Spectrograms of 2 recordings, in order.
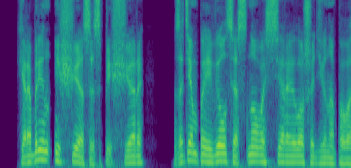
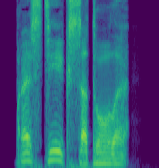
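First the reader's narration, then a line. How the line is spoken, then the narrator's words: Guilty growl. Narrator (Russian): виновато прорычал зомби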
